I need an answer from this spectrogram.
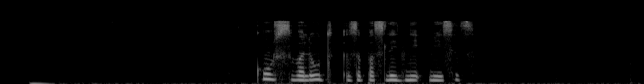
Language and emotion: Russian, neutral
